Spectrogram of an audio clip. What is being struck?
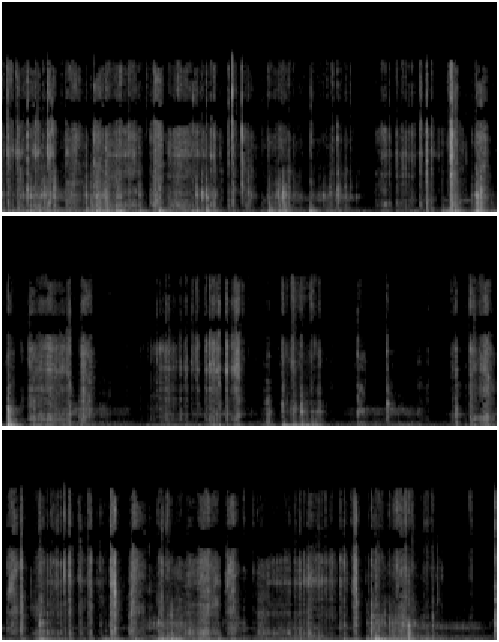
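Bar of soap scraped with a small blade.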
